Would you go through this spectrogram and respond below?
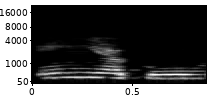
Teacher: نون ساکن کے بعد یا ہے تو یہ ہوگا ادغام ما غنہ۔ کاف کے بعد واو ساکن ہے، اس سے پہلے کاف پر پیش ہے تو یہ بنا واو مد، اس کو دو حرکت تک کھینچ کر پڑھیں گے۔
